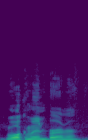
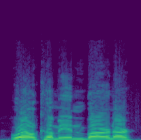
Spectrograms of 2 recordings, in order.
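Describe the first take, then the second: First: It is said in the speaker's ordinary accent. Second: It is said with an Irish accent.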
